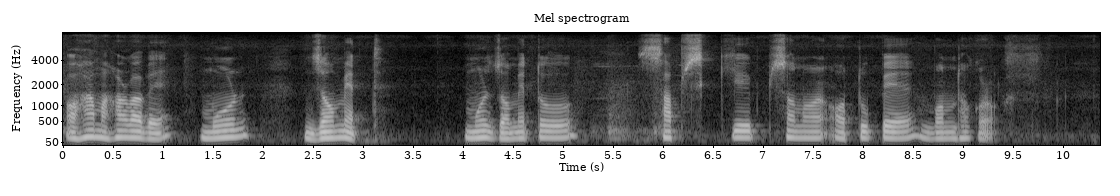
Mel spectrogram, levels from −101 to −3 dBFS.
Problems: background sounds at intervals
